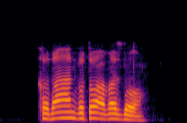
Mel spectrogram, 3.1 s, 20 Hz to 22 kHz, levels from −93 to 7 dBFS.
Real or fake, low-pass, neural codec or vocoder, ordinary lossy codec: fake; 5.4 kHz; codec, 16 kHz, 4 kbps, FunCodec, trained on LibriTTS, 50 frames a second; AAC, 48 kbps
